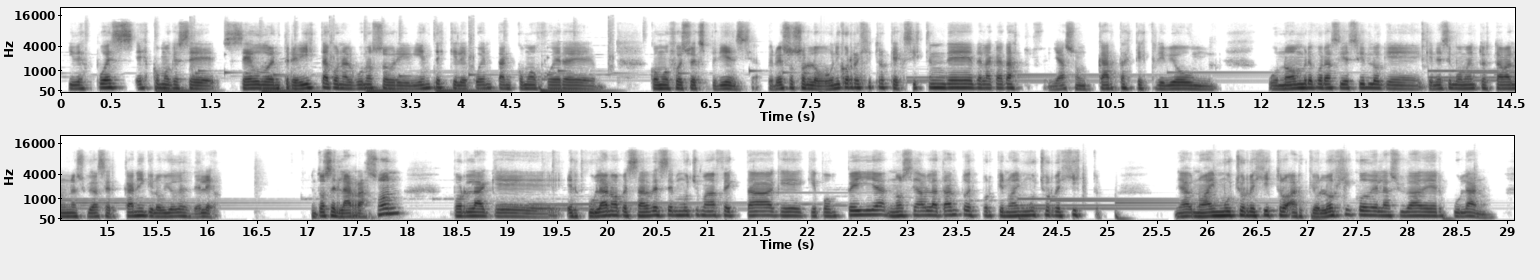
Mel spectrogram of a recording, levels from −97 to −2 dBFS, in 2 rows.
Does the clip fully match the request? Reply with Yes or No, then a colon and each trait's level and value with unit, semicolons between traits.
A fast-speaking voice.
Yes: fast, 200 wpm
